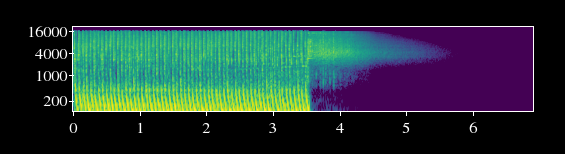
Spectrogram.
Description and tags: Future Machinegun
A synthesized sound that can be used for a future/alien weapon, with final
overheating included.
shot, snails, weird, sci-fi, digital, weapon, future, strange, laser, gun, sound-design, alien, abstract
